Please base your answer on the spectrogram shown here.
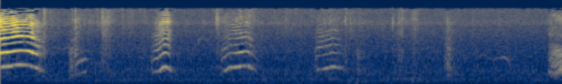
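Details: A backyard magpie visiting a wood heap for breakfast with its family gives a loud nasal squawk, then quieter arched, whining calls spaced about a second apart.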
